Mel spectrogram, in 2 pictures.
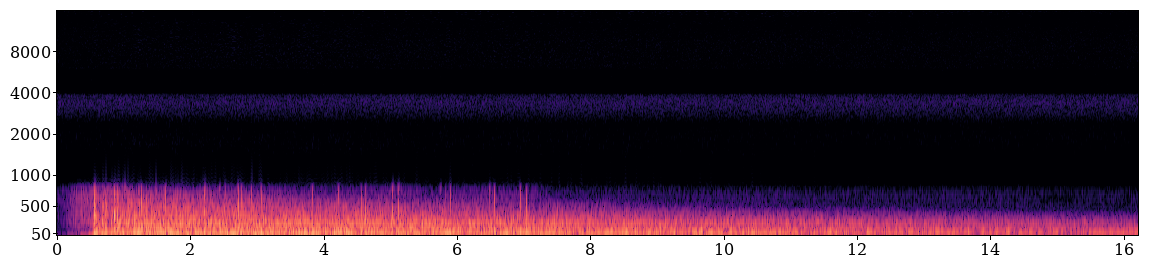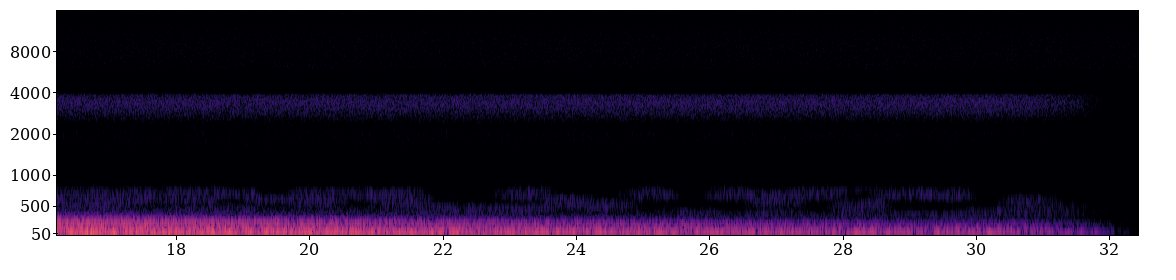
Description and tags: Nuclear distant
Distant nuclear blast.
explosion, nuclear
